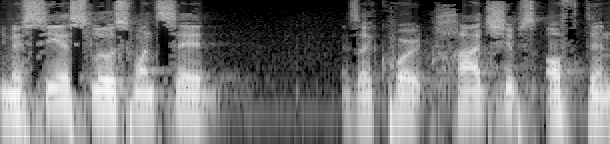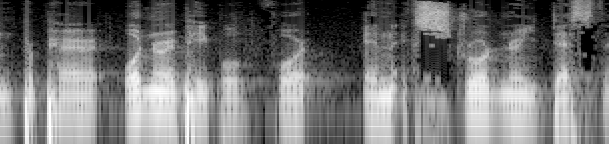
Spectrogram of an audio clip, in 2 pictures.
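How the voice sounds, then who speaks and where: A man speaks at a moderate pace with an Australian accent. His pitch is medium and his intonation fairly even. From Sydney, Australia. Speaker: preacher. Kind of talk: sermon. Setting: church.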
